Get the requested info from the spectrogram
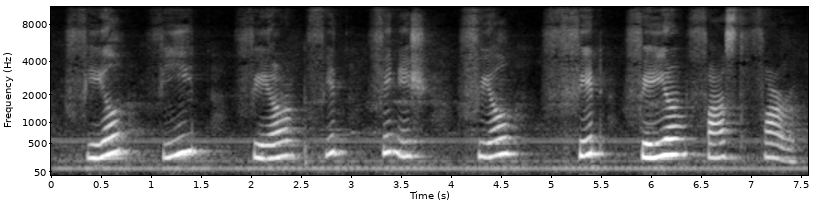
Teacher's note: Voice velar stop sound G, give, gift, get, guess, guess, gape, guard, gorge, George, gone, goose. Voiceless labiodental fricative sound F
